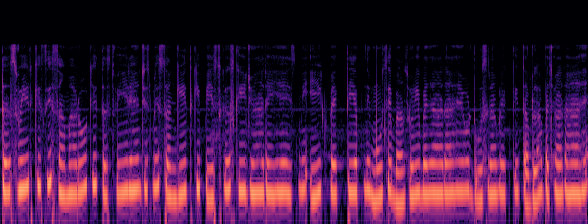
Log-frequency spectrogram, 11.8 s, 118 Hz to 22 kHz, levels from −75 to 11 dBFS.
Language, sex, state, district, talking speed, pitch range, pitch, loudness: Hindi, female, Uttar Pradesh, Varanasi, 160 wpm, 240-260 Hz, 245 Hz, -16 LUFS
